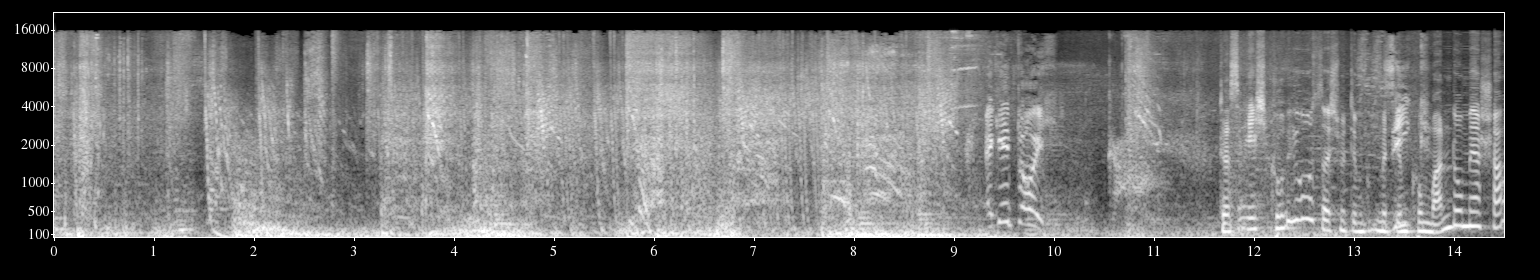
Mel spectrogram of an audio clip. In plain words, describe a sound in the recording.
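A laser sword hums and clashes with loud swooshes.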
